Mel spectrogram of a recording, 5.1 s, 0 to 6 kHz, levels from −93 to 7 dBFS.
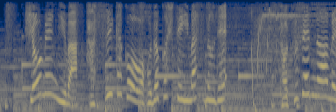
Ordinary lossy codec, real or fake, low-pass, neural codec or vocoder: none; real; 5.4 kHz; none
